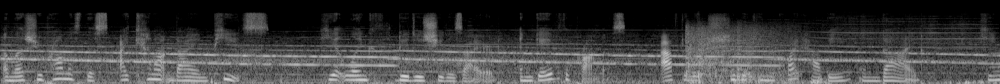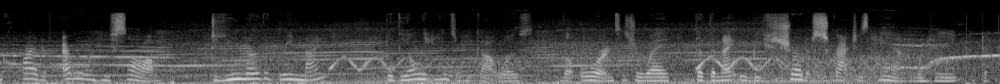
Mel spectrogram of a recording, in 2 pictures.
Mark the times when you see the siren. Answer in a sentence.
You can hear the siren from 0.0 to 19.9 s.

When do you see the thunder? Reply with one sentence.
You can hear the thunder from 6.8 to 8.1 s.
